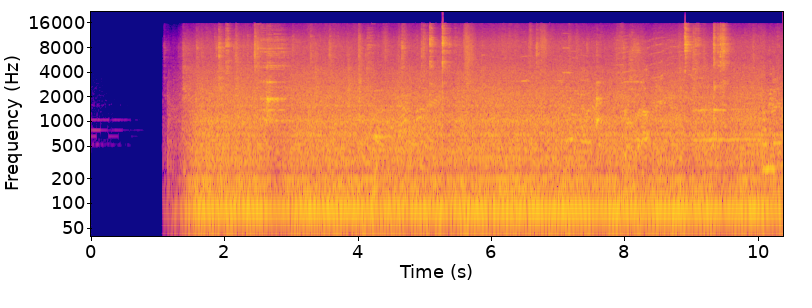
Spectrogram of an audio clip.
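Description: Busy commercial kitchen starting about a second in: plates and utensils clinking against each other as food is plated, over a steady low hum.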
